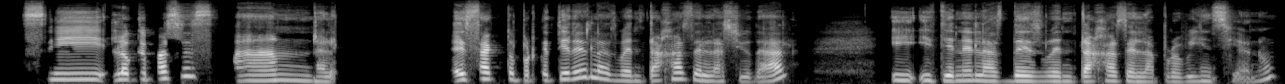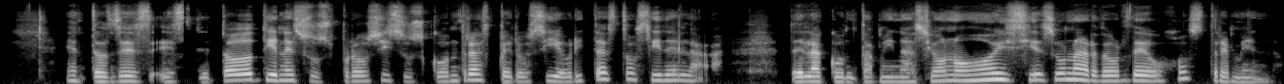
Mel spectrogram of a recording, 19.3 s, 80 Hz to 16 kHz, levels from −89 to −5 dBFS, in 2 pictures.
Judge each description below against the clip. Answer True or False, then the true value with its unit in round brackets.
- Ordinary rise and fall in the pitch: True (4.2 semitones)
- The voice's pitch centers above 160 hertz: True (190 Hz)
